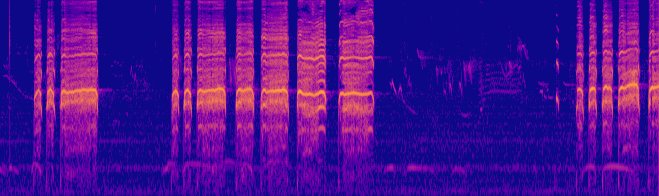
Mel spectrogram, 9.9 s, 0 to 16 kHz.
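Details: Osprey on the Charlo nest at evening feeding, June 21, 2019, 8:15 pm MDT: groups of piercing whistled chirps, with a soft low hum between the bursts.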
